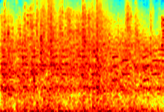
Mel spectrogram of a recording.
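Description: Artillery fire in the Civil War strategy game Ultimate General: Civil War, a dense rumbling barrage of booming cannon shots and distant gunfire rolling continuously.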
